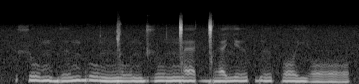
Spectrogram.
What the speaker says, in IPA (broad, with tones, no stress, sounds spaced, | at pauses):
ʃ u˨ m b ɨ˨˦ m b u˦˨ ŋ͡ǀ u˨ n d͡ʒ u˦ ŋ͡ǀ ɛ˦ ɡ͡ǀ ɛ˦ lʲ ɨ˦ ɓ ɨ˦ p o˦ j o˨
